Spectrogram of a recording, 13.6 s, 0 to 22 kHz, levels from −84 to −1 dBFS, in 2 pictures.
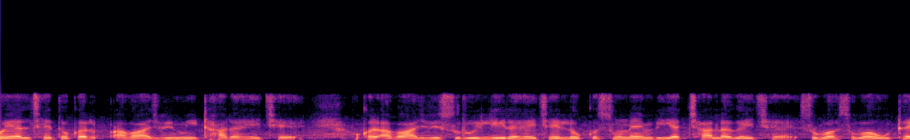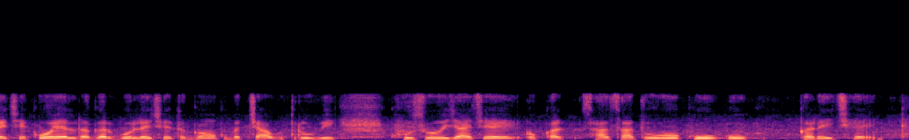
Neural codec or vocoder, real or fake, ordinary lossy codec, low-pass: codec, 24 kHz, 6 kbps, HILCodec; fake; none; 7.2 kHz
